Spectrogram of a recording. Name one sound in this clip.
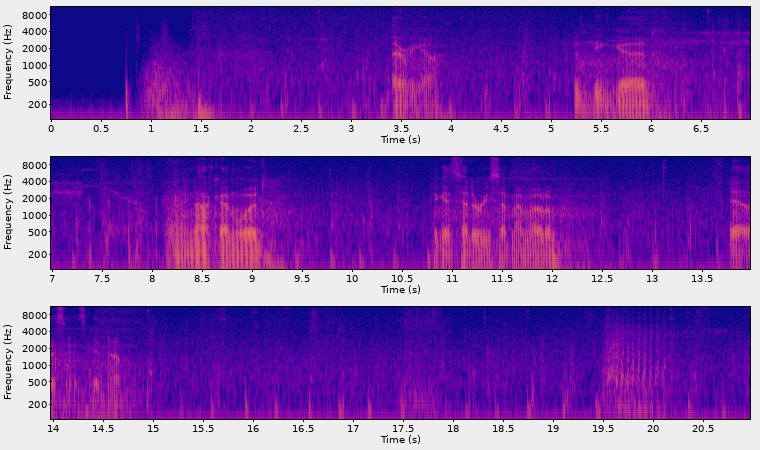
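A horse's hooves thud on a dirt trail at a walk.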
